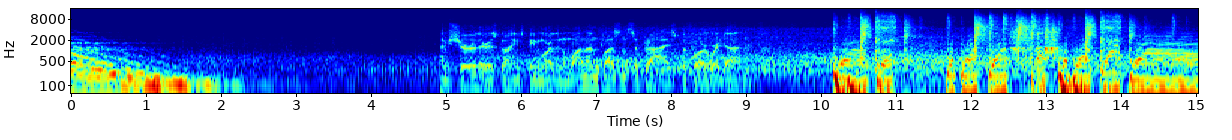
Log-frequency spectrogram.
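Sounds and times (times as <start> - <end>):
person's voice: 5.0 - 9.1.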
